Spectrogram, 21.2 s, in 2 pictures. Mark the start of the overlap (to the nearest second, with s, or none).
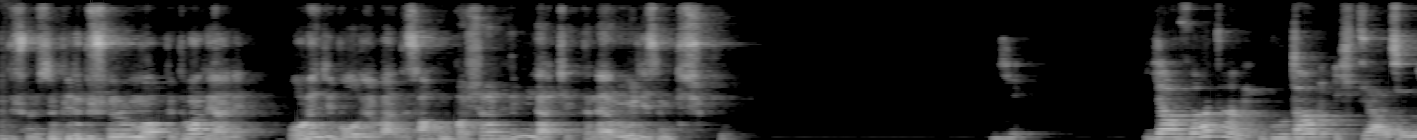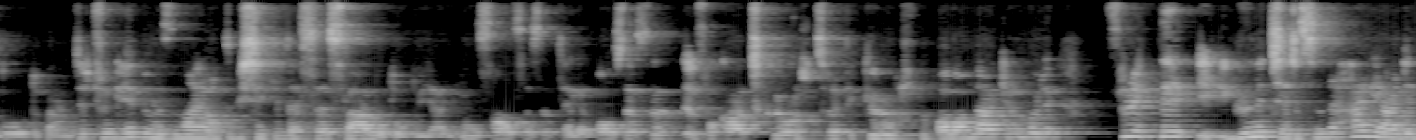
none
